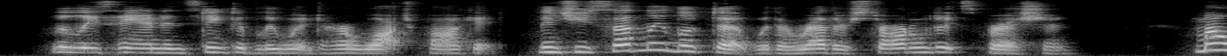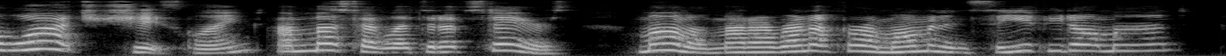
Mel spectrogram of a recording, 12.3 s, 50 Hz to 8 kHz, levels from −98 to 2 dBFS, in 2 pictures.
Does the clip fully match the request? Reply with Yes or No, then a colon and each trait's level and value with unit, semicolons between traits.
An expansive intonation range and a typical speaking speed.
No: wide, 5.7 semitones; fast, 210 wpm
